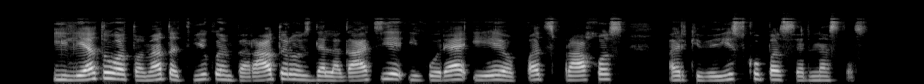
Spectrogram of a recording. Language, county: Lithuanian, Telšiai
